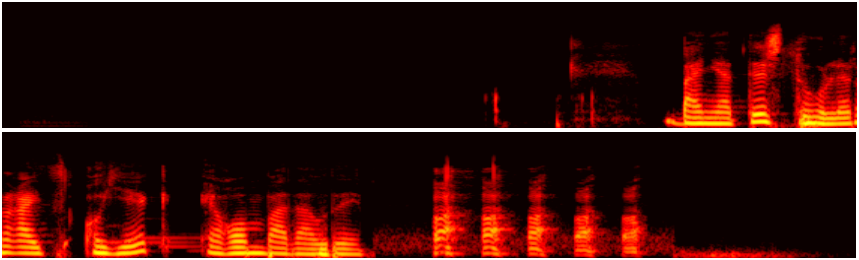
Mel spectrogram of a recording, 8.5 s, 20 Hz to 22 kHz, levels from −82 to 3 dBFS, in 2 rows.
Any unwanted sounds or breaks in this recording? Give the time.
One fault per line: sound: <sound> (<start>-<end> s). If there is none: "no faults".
sound: laugh (6.4-7.5 s)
